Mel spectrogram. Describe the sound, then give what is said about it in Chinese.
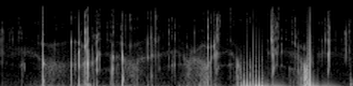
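Lips scrape across an object in close, dry and wet mouth sounds: many sharp crackling clicks and smacks scattered irregularly, then a few louder, rougher bursts toward the end. “试试看这边能不能用嘴唇去刮”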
